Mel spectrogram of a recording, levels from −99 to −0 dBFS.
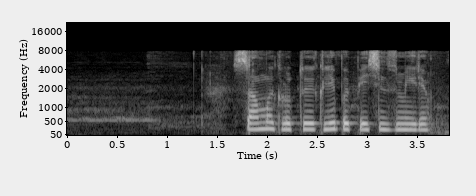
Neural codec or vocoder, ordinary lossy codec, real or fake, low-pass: codec, 16 kHz, 16 kbps, FreqCodec, larger model; none; fake; none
